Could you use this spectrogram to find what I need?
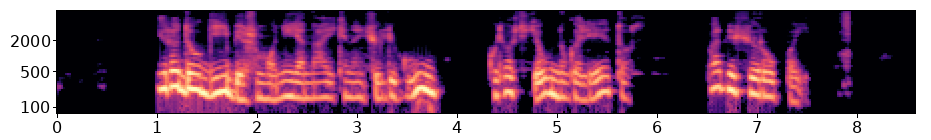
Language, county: Lithuanian, Panevėžys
